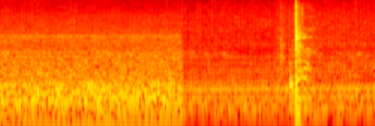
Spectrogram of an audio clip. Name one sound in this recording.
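A motorcycle engine roars at speed.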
